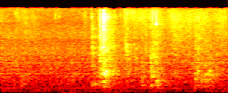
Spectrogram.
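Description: Cardboard motherboard box being opened by hand: a short scrape as the flip-top lid comes free about a second in, then a softer rustle, over a low steady hum.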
